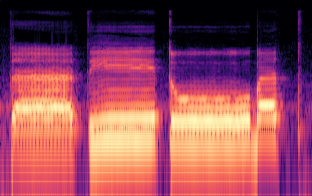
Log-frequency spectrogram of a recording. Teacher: bukan mengalir nafas tapi hanya berupa percikan nafas maka dilafalkan cuman dipercikan saja selesai jangan sampai Nah itu berlebihan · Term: sifat hams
